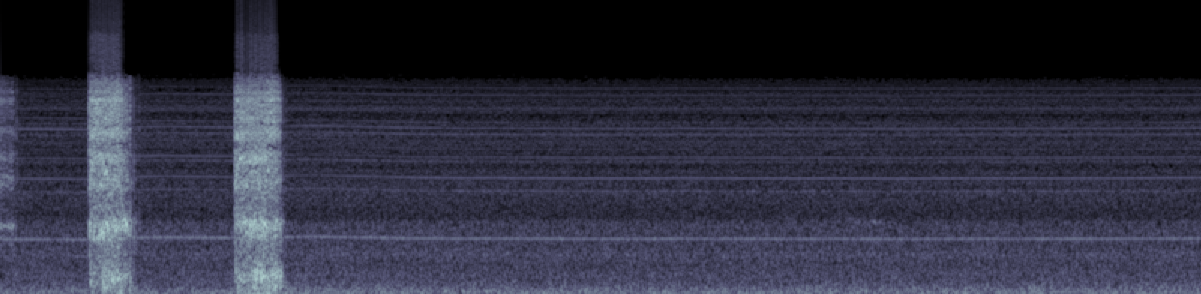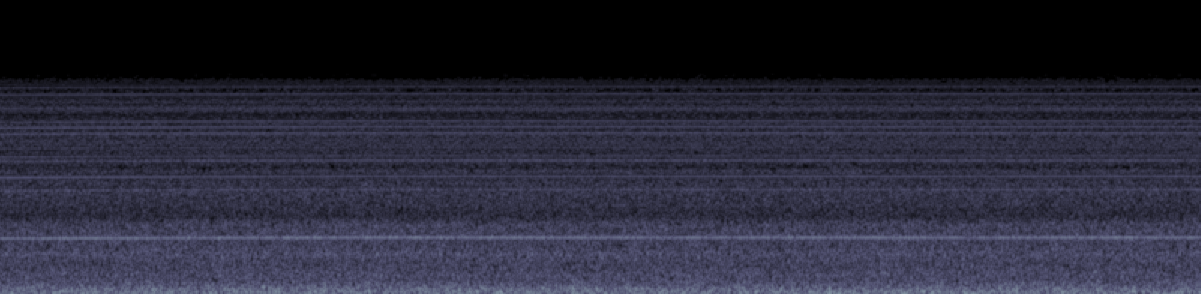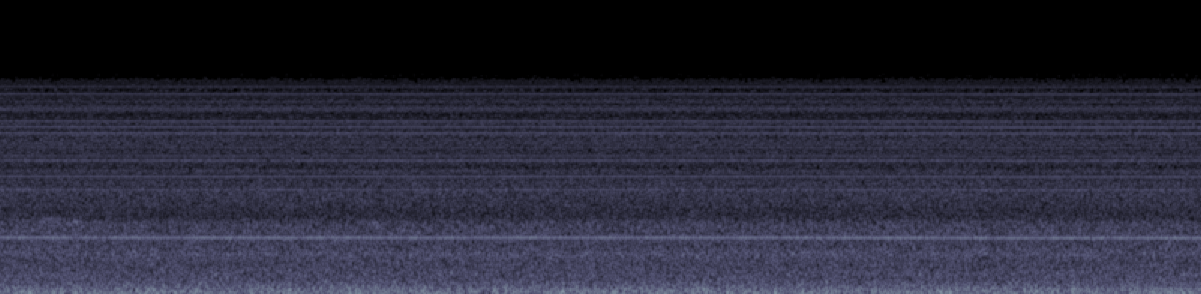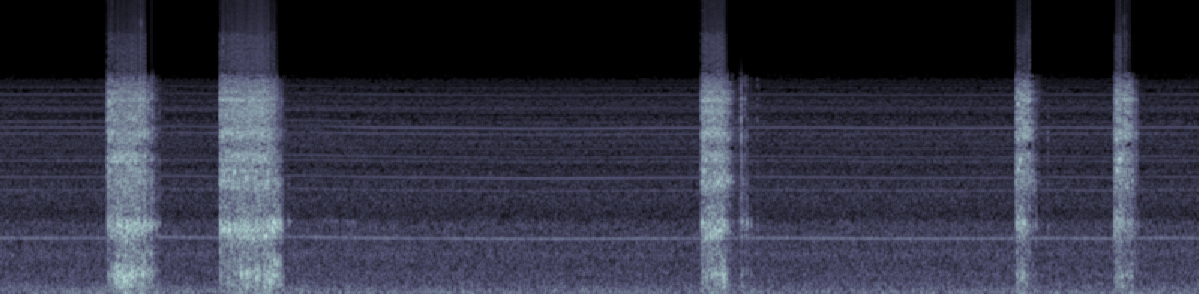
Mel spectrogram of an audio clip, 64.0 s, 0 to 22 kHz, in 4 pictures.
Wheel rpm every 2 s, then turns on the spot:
50, 70, 10, 0, 0, 0, 0, 0, 0, 0, 0, 0, 0, 0, 0, 0, 0, 0, 0, 0, 0, 0, 0, 0, 30, 90, 0, 0, 30, 10, 10, 10.
none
